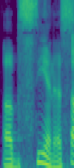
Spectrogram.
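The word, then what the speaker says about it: Obsianus: but there's no D in there, and so it's O-B-S-I-A-N-U-S, Obsidianus.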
